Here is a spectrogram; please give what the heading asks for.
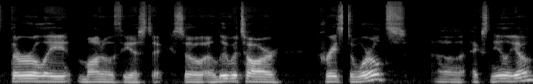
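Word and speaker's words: Ilúvatar: the creation of Middle Earth, is how you pronounce it? The Ulvatar? Iluvatar. Iluvatar. Sorry. Iluvatar.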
